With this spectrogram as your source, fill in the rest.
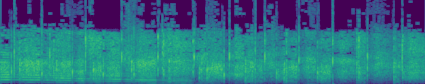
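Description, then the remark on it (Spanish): A crowd applauds with dense, steady clapping throughout, while a voice briefly rises over it with a falling cheer near the start. “¡Un aplauso! ¡Un aplauso!”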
